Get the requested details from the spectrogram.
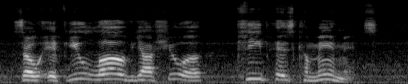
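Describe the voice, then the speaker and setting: Speaking at a fairly slow pace, a man uses a raised, projected voice. His pitch is high, with ordinary pitch variation. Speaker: religious video teacher. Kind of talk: bible teaching monologue. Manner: halting.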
